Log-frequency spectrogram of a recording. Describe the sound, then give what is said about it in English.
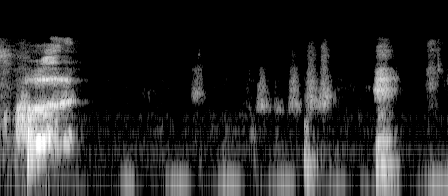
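A loud, rasping fart sound, likely made by a voice, bursts out at the start and lasts about a second, followed by faint, scattered low pulses and a couple of brief, quieter sputters. “I farted.”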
